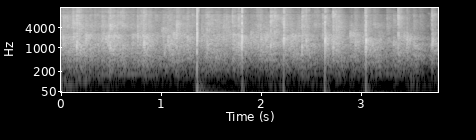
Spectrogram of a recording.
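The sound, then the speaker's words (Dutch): Applause for a newly sworn-in council member at a council meeting. A dense clatter of hands runs steadily throughout, with several louder single claps standing out. “Een klein applausje mag wel voor de nieuwe raad.”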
